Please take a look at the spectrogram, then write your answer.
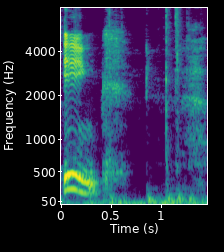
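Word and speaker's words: Inc.: be c inc and we pronounce that as ink and that is short for inc C is short for incorporated.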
